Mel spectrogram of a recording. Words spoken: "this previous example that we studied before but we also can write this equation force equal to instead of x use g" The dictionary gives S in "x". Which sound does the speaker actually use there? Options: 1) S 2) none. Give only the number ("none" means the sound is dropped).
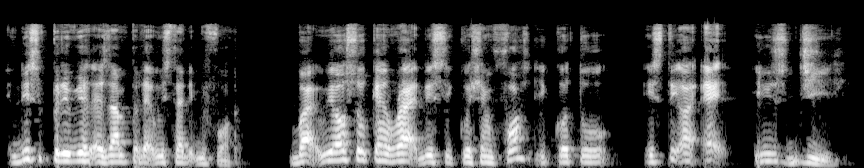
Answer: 2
